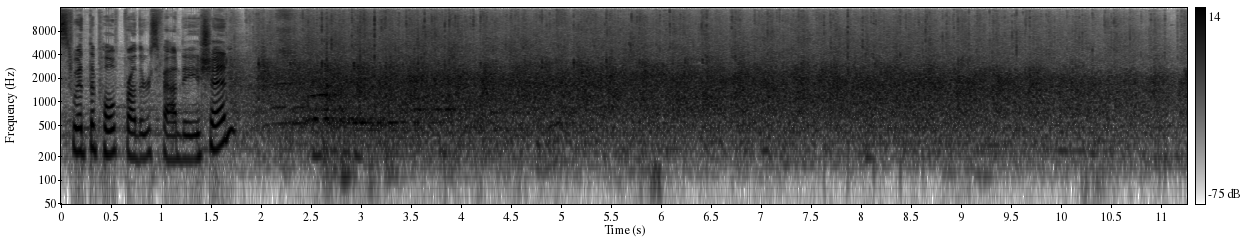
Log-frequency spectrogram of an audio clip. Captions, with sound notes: with the Polk Brothers Foundation. (audience applauding)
